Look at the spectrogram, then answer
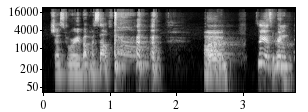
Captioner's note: chuckles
